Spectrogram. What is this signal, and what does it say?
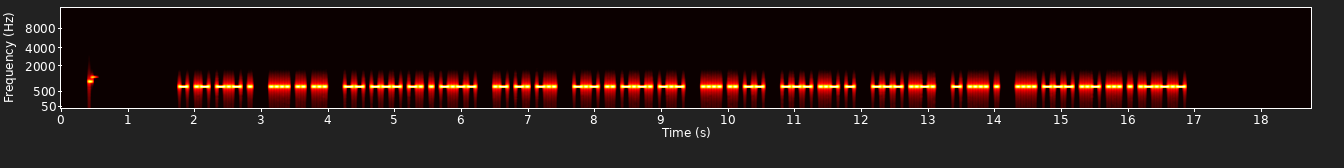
Morse code, heard as a keyed tone, about 30 wpm, 700 Hz. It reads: TAKE HIS MONEY AND KICK HIM OUT OF THE HOUSE.
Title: Sentences from Top 1300 Words 30wpm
